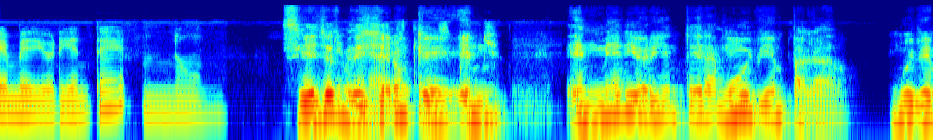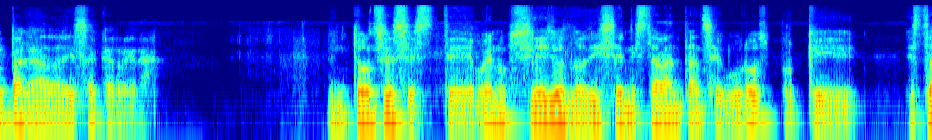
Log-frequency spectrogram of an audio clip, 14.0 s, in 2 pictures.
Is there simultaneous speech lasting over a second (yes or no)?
yes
